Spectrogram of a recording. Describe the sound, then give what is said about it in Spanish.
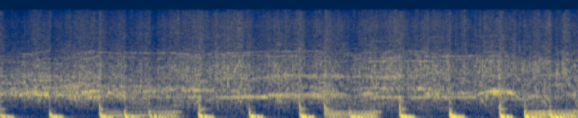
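Steady applause fills the space as a dense, hissing wash of clapping, with a thumping rhythmic beat and bass notes pulsing underneath throughout. “Un aplauso”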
